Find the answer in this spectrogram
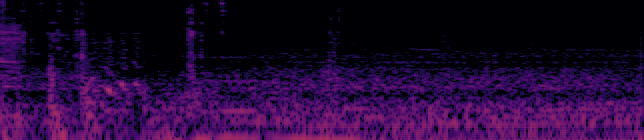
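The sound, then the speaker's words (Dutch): A car engine cranks and starts, then settles into a steady low rumble that builds slightly as it idles, with a few faint clicks and rattles early on. “Ik ga rijden, denk ik.”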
